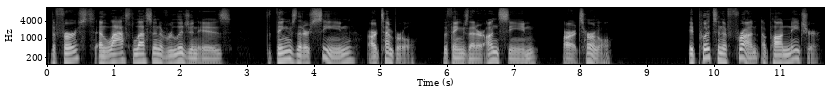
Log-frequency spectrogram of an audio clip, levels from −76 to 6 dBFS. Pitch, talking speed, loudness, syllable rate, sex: 115 Hz, 145 wpm, -20 LUFS, 4.9 syllables/s, male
